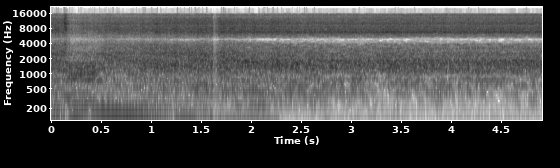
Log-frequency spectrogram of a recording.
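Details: Proton Wira after throttle body cleaning, fixing low idle, stalling and no power: quick rev dropping back to a steady even idle without hunting or dipping; normal idle.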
